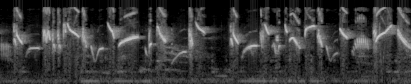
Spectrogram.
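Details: Training master of a Black-throated Canary's fast, chatty song for competition birds: rapid high whistled slurs, rising sweeps and sharp chirps in quick phrases, with one short pause midway and a faint low hum.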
